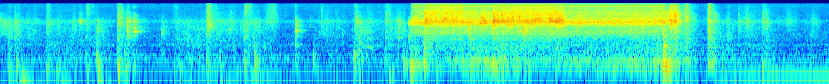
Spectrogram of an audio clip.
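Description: Kitchen tap running steadily for about five seconds, starting about eight seconds in and stopping with a sharp knock. Before it, scattered light clicks and knocks of handling at the counter.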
